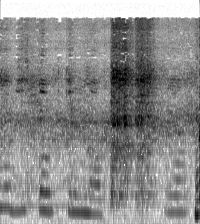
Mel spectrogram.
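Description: Metal spoon scraping and clinking as the flesh of a small pumpkin is scooped out, with a louder scrape about a second in.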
